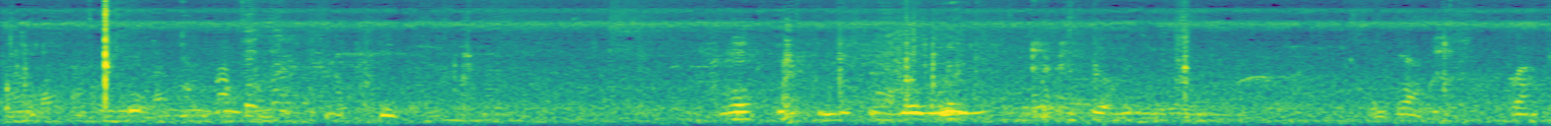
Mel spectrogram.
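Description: Steady high-pitched insect chorus (crickets and cicadas) droning throughout. A faint low wavering murmur rises around the middle, and a single sharp click sounds just under a second in.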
